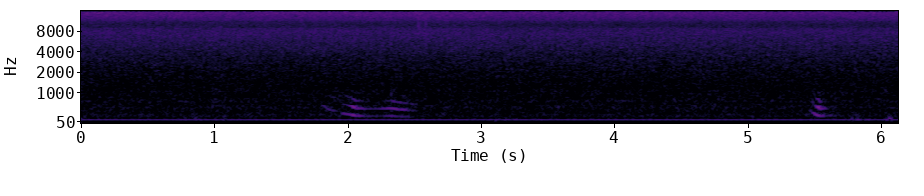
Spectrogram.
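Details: Sleeping fennec fox snoring very softly; two thin, falling whistle-like squeaks about three seconds apart stand out against a constant low electrical hum.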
